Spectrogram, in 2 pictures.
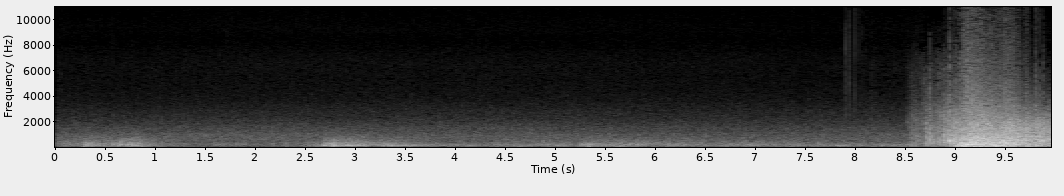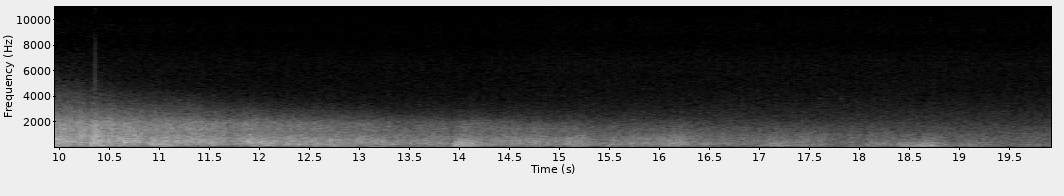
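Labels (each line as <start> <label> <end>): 0.0 Thunderstorm quietly rumbles in the distance. 19.9
8.6 Thunder rumbles loudly in the distance. 14.4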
